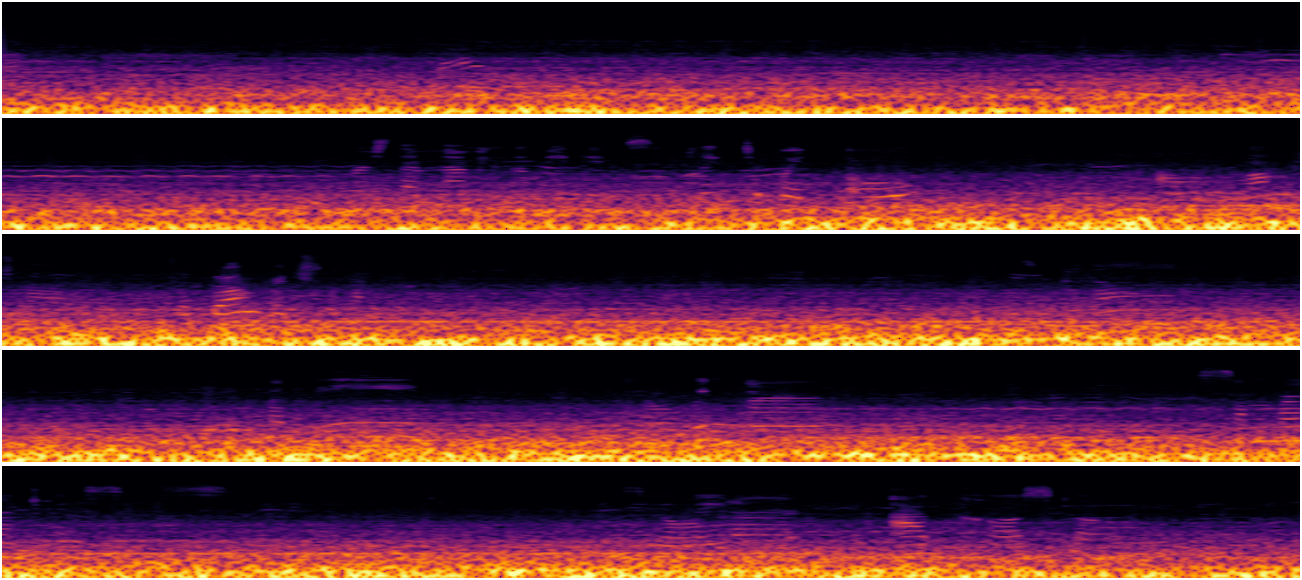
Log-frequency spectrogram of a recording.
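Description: Steady low rumble of road and engine noise inside a moving vehicle's cabin, with faint voices and snatches of music over it.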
